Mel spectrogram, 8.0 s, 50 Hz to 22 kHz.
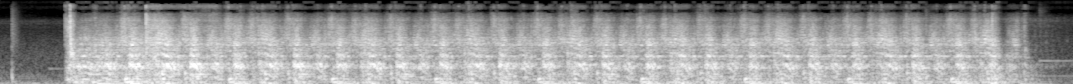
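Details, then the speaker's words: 1972 Ford F100 after new ignition parts, battery temporarily hooked up: steady starter cranking with even beats for seven seconds without a single catch; turning over fine but the spark test shows no spark. "Okay, we have no spark. So, that's a problem."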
